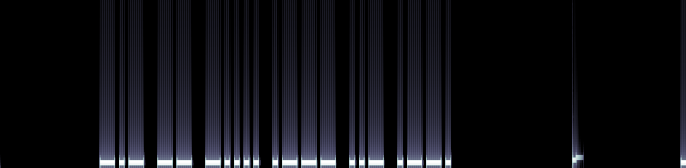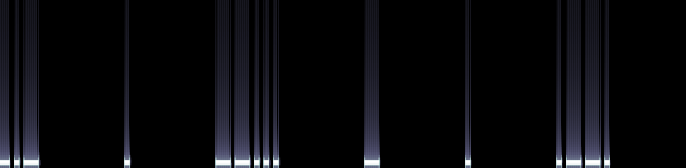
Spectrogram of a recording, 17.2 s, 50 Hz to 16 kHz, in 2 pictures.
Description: Morse code, heard as a keyed tone, about 20 wpm, spaced as for 10 wpm, 700 Hz. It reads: KM6JUP KE7TEP
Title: USA Call Signs - 6 Characters - 6x Character Spacing - 20wpm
